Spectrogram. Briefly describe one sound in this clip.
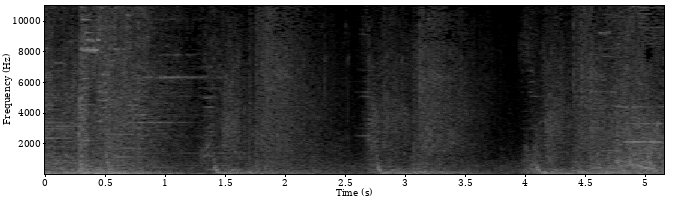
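Video game combat sound effects clash and burst.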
